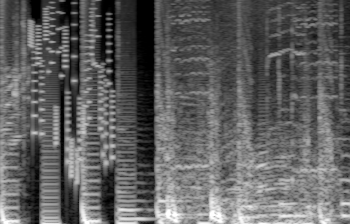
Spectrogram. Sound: beeps

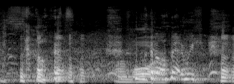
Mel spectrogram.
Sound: laughter

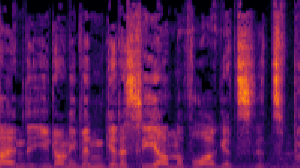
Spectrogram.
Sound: none

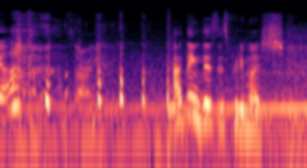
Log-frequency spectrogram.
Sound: laughs

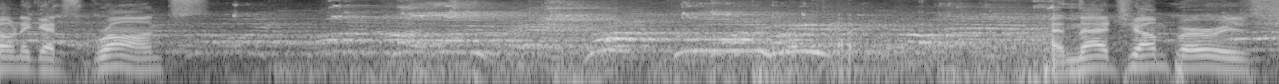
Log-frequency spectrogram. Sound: coaches yelling; crowd talking

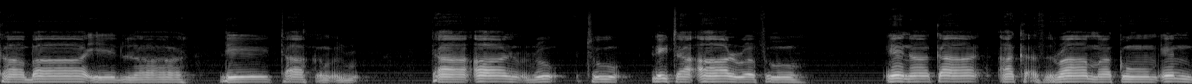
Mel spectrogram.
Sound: speaking in arabic

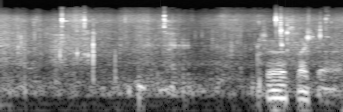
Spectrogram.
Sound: reel cranking

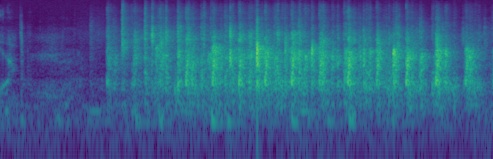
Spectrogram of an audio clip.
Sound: applause

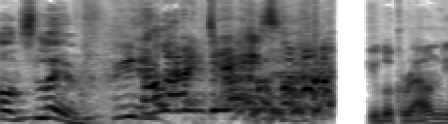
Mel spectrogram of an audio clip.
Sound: laughing

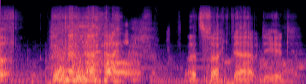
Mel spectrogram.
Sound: all laugh

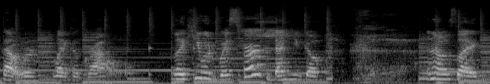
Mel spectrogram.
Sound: growls

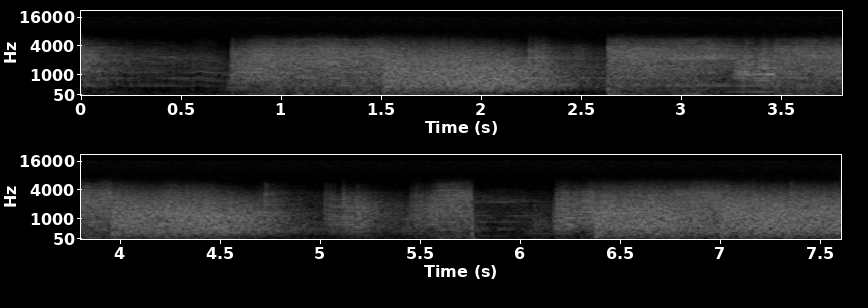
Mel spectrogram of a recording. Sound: electricity zapping; guns firing

